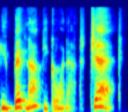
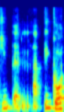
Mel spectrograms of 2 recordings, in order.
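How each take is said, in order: First: A touch softer, a mild warning with a rising end on Jack; pointed warning. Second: Hushed, soft threat from a glaring wife. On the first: Wife warning Victor off Jack, mild pointed retelling. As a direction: spell out the warning fully, lightly. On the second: Wife glaring at Victor, warning him quietly under breath. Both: Retold or imitated. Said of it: "She's just looking at him like".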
